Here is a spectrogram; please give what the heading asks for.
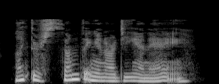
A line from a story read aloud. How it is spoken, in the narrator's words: she murmured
